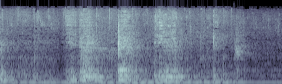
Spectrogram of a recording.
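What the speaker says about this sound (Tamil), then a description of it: "பூண்டு சேர்த்துக்கலாம் வெங்காயம் ஒன்று சேர்த்துக்கிட்டேன் நல்லா வதக்கி விட்டுக்கலாம்" Onion and garlic sautéing in oil for a fish curry, a loud crackling sizzle that swells in bursts as the pan is stirred, with scraping of a spoon and no voices.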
